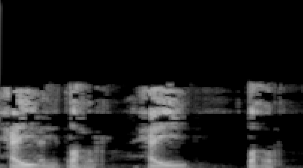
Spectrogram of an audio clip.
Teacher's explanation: يعني إذا أتتني الحروف المجموعة في قولك حي طهر تنطقها مدا طبيعيا حركتين حي طهر حي طهر، هذه حركتين لا تمد أكثر من حركتين مد طبيعيا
